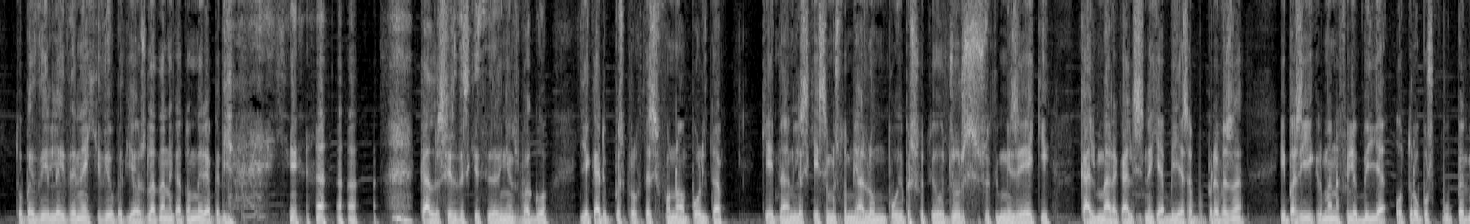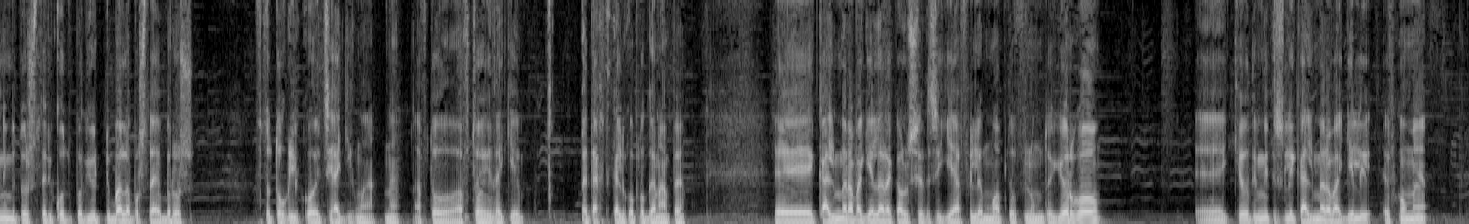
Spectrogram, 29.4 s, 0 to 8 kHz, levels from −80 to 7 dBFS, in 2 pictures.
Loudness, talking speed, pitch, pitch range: -15 LUFS, 205 wpm, 80 Hz, 70-85 Hz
